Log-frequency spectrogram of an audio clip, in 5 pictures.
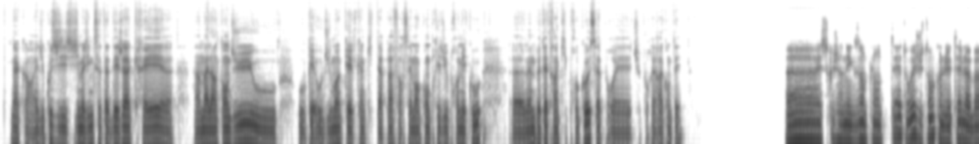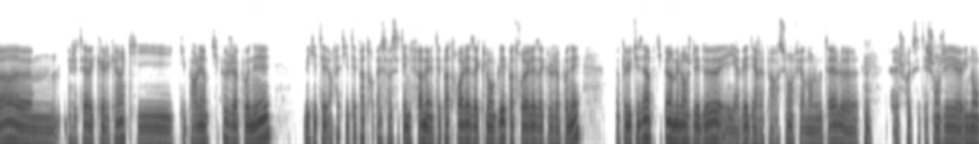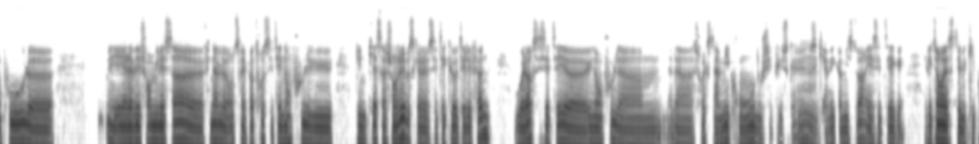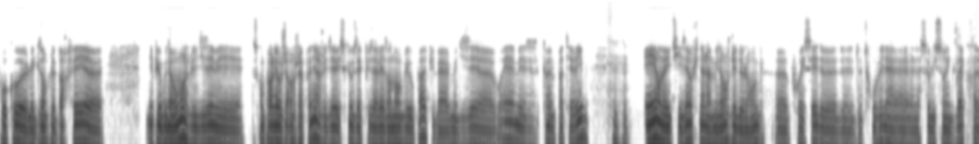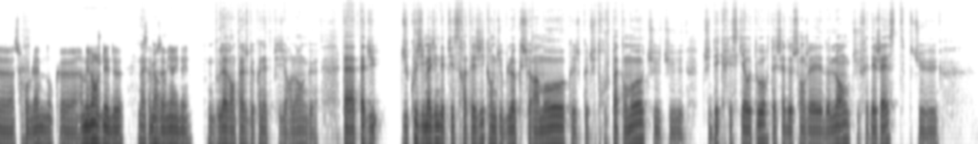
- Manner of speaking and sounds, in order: other background noise; chuckle; chuckle; "essaies" said as "échaie"
- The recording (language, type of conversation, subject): French, podcast, Comment jongles-tu entre deux langues au quotidien ?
